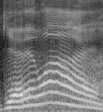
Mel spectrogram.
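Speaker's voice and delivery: long, drawn-out mock shout; punchline call. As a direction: stretch every word out for the punchline. Acted punchline of the joke.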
